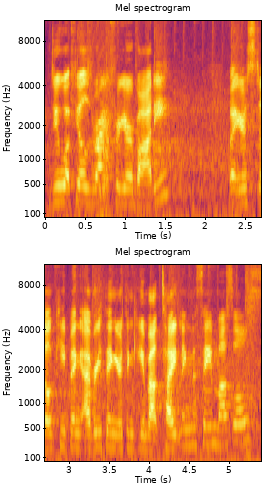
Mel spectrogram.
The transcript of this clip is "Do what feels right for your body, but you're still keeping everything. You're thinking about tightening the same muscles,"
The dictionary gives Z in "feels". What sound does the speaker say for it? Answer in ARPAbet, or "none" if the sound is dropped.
Z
